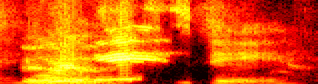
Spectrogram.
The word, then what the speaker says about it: Borghese: It's Borghese. Borghese. You got to throw the Italian.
